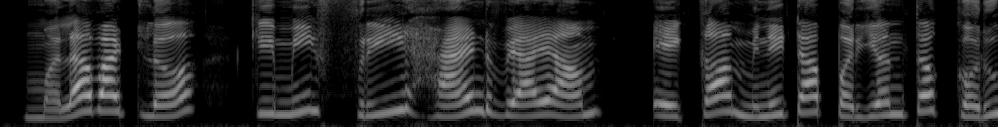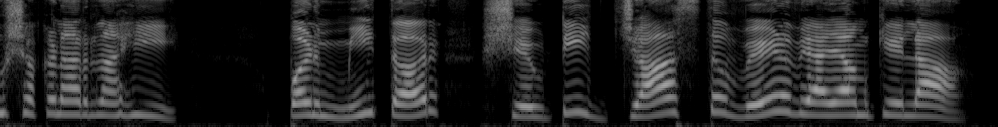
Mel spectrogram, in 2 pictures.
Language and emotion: Marathi, surprised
